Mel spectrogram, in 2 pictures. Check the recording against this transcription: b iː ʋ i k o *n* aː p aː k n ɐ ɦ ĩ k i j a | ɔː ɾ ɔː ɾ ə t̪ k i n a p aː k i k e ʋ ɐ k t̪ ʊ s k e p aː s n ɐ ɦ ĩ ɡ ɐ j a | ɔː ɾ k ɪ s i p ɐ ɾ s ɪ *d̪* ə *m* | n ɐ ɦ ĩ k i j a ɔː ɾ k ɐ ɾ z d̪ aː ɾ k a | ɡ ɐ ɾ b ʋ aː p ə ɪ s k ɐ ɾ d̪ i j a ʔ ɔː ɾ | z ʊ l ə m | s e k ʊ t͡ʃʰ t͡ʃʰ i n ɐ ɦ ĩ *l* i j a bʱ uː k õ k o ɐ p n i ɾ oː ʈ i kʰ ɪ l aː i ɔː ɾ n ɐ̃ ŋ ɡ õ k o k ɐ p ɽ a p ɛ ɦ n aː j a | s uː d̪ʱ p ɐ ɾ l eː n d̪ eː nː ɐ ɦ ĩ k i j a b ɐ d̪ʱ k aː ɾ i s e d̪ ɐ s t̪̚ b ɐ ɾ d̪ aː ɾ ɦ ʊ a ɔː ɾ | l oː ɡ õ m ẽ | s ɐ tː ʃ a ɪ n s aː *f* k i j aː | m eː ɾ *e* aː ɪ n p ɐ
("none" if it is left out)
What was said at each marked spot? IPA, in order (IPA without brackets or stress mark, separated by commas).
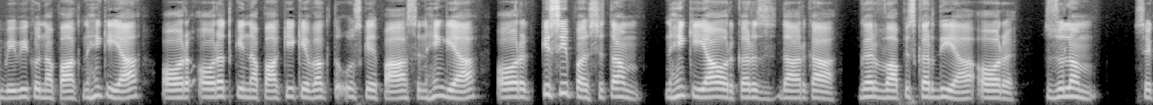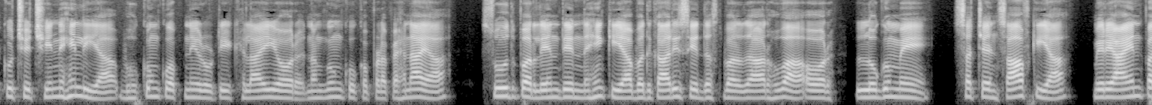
n, t̪, m, l, f, e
